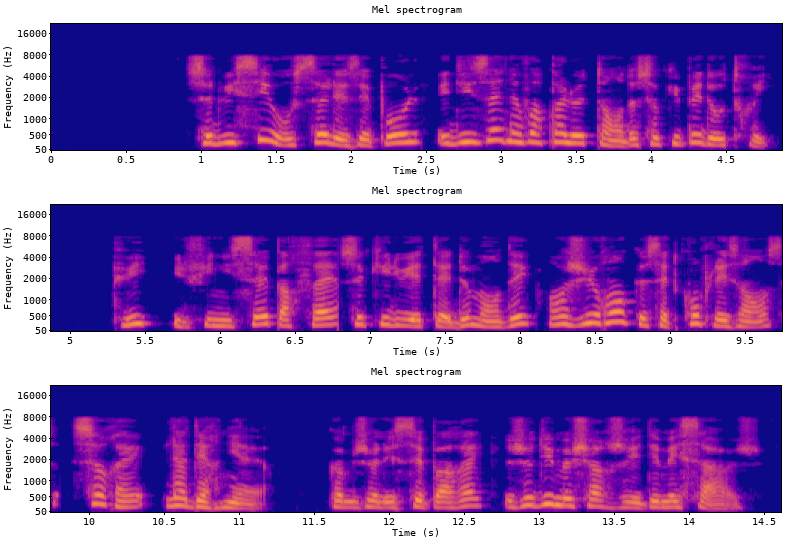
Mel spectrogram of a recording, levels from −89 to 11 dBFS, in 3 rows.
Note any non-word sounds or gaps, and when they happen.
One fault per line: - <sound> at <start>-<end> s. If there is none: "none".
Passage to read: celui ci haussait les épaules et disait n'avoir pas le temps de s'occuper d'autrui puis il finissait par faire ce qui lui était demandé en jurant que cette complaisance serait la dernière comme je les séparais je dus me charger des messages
none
